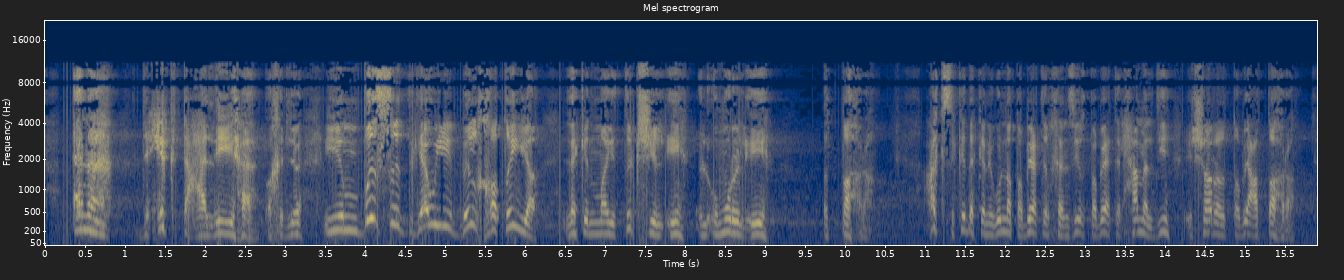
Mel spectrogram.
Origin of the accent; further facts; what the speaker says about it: Upper Egypt, Egypt; لو انت مش عارفها تجي تعالى عندنا في الصعيد اوريها لك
